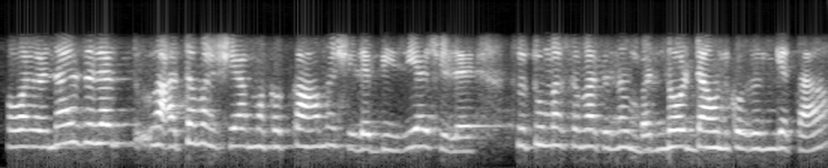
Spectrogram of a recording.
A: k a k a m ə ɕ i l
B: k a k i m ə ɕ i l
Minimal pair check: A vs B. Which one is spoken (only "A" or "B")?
A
